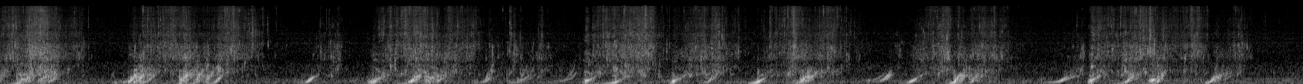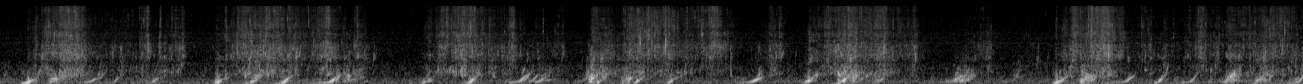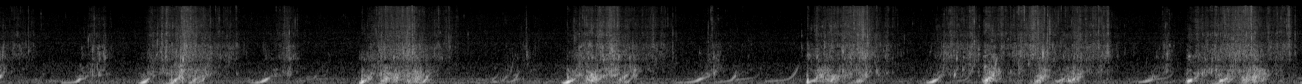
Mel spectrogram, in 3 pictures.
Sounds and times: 0.0s huge bubbles of air bubbling up from within the water 12.5s
13.2s huge bubbles of air bubbling up from within the water 39.0s
29.7s huge splashes 33.4s
34.0s huge splashes 39.0s

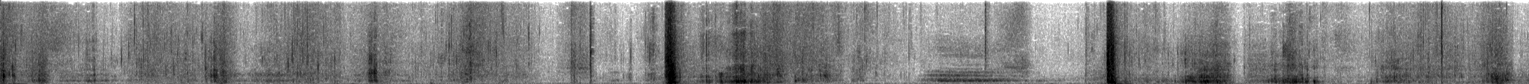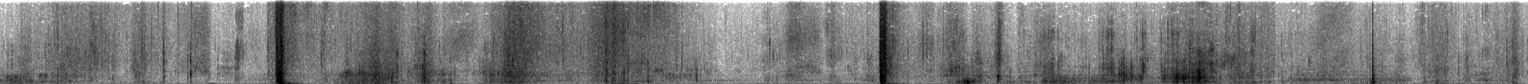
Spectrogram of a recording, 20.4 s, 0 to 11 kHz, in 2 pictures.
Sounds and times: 0.0s digging in the mud 20.3s

